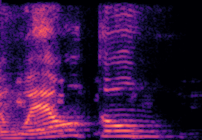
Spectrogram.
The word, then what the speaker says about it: Welton: Que eu poderia pronunciar em alemão, Welton, né? Então, eu tinha um professor que gostava sempre brincava comigo, né? Ele chamava, ô, Velton, chega aqui, o Velton.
